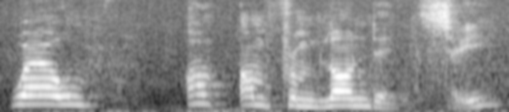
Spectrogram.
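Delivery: put-on London accent, hesitant; bad British accent. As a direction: try a shaky-footed cockney Londoner. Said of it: "bad British accent".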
